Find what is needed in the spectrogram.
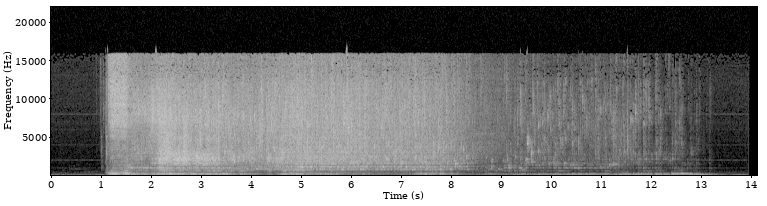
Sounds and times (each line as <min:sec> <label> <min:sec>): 0:01.1 toilet flushing with the lid closed 0:13.3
